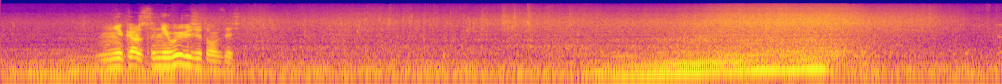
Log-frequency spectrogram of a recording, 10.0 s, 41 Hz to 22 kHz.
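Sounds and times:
engine revving under load: 5.3s - 9.4s.

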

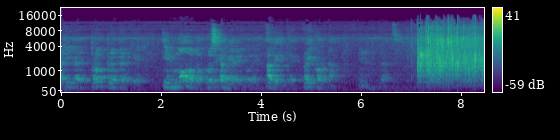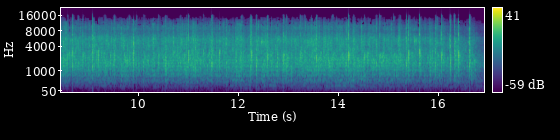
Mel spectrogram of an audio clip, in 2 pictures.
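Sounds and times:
audience applauding: 7.0s - 16.9s.

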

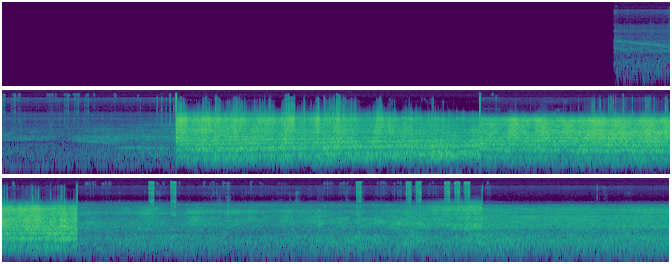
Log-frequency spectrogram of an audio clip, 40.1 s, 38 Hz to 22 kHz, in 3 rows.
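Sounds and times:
jet engine noise: 12.2s - 40.0s.

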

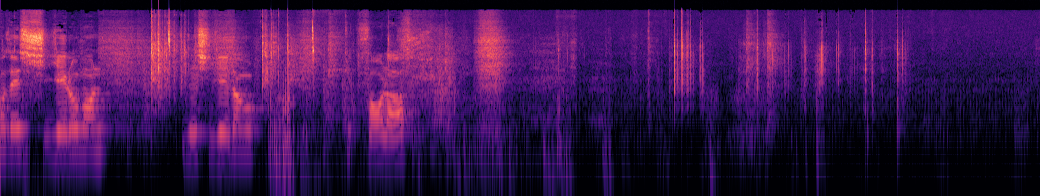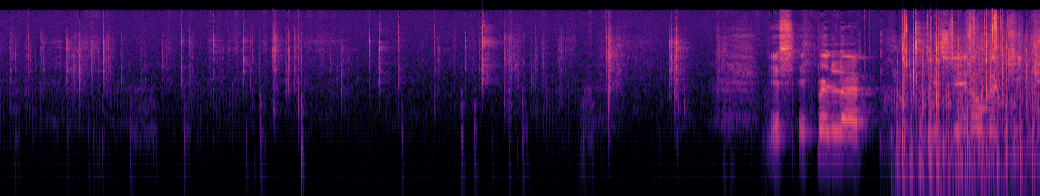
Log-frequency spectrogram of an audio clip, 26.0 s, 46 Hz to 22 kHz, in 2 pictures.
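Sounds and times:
plastic bricks clicking together: 8.1s - 11.4s, 13.0s - 21.6s.

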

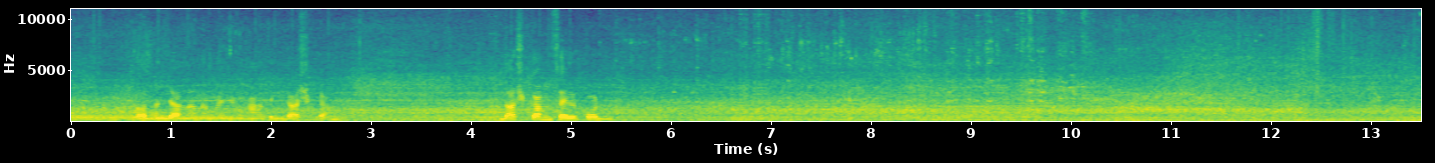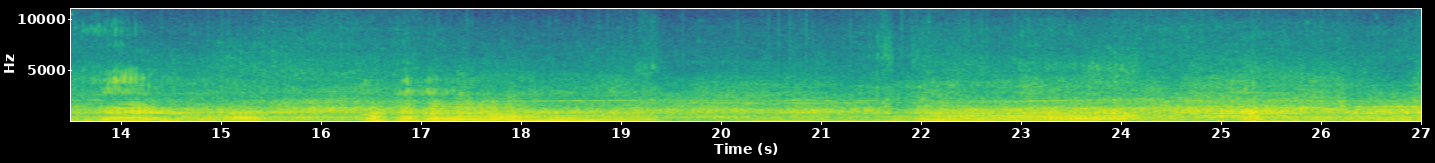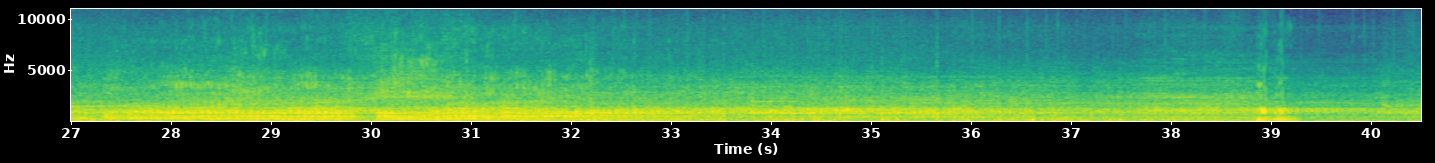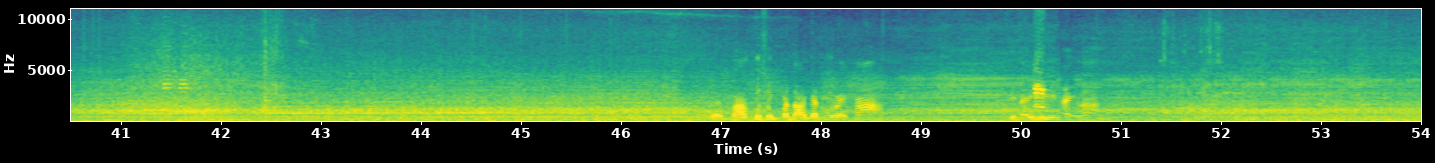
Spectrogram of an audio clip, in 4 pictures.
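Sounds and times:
wind and road noise: 0.0s - 54.0s
motorcycle engine accelerating: 13.1s - 19.5s, 21.2s - 54.0s.

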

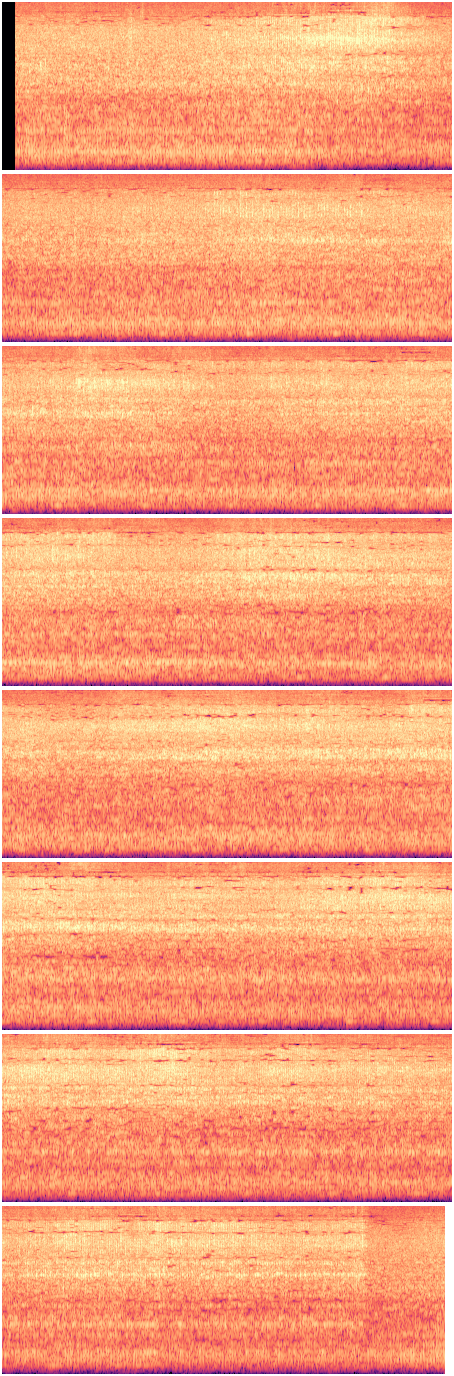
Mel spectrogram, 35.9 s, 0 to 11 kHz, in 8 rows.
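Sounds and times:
tractor engine under heavy load: 0.2s - 35.9s.

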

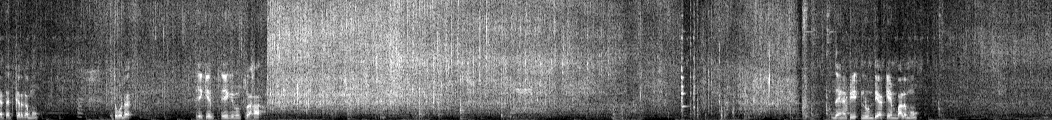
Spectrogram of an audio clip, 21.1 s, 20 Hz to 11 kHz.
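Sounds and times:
food sizzling in a frying pan: 0.0s - 21.0s
wooden spoon scraping a pan: 5.3s - 17.2s.

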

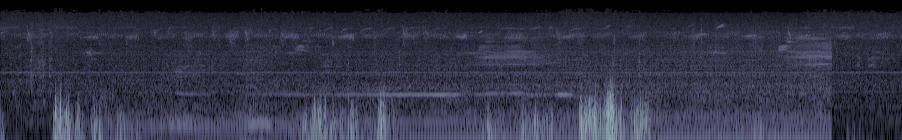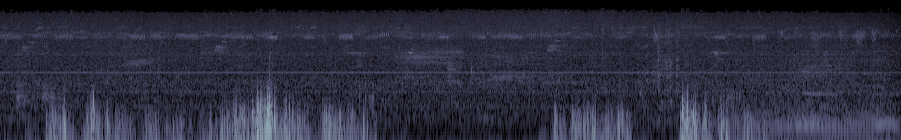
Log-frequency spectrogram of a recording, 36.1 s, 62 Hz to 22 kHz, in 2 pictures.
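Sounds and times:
faint bird chirping: 0.0s - 36.0s
insect chirping: 0.0s - 36.0s
steady low rumble: 0.9s - 16.6s, 31.6s - 36.0s.

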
